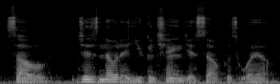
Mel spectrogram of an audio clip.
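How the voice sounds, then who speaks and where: A man's voice: low-pitched, steady tone, normal speed, warm tone, slight background noise. A man hosting a vlog, giving casual motivational talk in a loose, conversational way with lots of fillers. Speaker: vlog host.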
